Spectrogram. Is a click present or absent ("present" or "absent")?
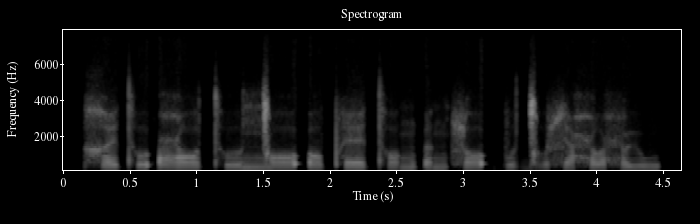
present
